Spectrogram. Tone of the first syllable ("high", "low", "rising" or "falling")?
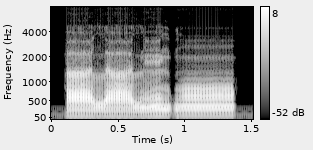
low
